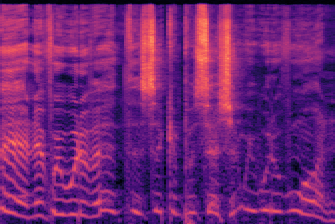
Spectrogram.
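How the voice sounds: Speaking at a moderate pace, the put-on character voice is high-pitched and delivered in a New York accent.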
